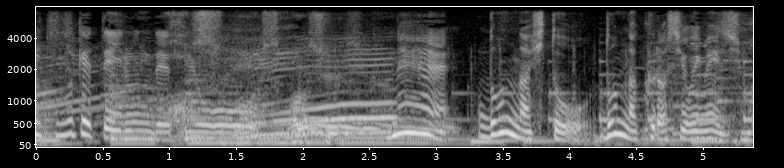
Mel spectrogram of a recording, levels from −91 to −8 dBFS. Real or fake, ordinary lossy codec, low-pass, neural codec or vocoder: real; none; 7.2 kHz; none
